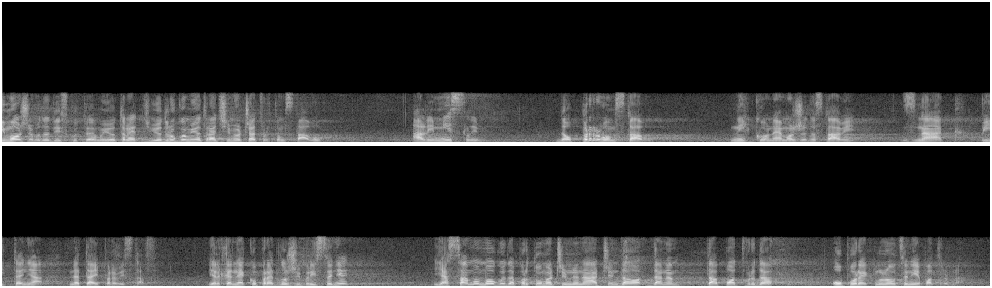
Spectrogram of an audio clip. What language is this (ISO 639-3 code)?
srp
